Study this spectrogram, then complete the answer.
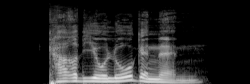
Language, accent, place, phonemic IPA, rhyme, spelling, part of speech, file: German, Germany, Berlin, /ˌkaʁdi̯oˈloːɡɪnən/, -oːɡɪnən, Kardiologinnen, noun, De-Kardiologinnen.ogg
- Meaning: plural of Kardiologin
